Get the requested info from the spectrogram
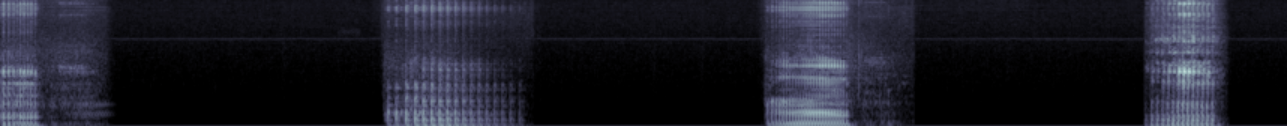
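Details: Bison uttering throaty grunting roars, short bursts repeated roughly every two and a half seconds, one sounding more tonal and moaning; silence between calls.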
